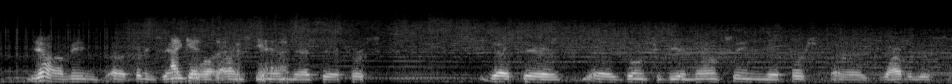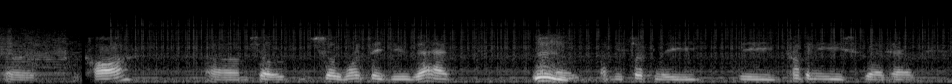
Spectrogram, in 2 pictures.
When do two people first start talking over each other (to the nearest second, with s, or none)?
2 s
